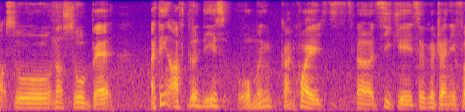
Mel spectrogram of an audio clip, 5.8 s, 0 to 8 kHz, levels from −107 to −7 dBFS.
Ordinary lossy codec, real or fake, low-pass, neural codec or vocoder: none; real; none; none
